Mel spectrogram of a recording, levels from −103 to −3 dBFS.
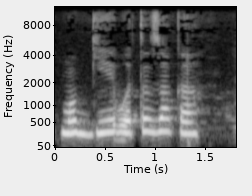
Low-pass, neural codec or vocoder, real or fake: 10.8 kHz; none; real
